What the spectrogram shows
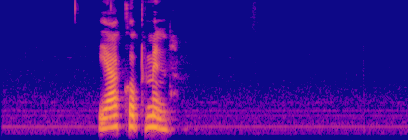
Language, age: Icelandic, 40-49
